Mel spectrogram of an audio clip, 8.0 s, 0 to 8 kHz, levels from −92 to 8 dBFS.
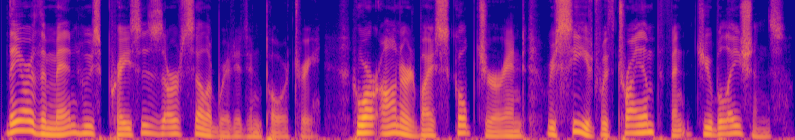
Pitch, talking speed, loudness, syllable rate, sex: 125 Hz, 150 wpm, -19 LUFS, 5.4 syllables/s, male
